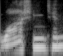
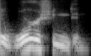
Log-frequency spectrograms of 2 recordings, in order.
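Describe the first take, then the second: First: The first syllable has no R sound. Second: The first syllable has an added R sound. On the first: The speaker calls it right. "instead of saying Washington" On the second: The speaker calls it wrong. "I don't know where they get the R"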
